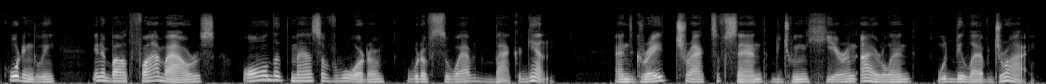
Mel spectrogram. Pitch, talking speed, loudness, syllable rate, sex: 135 Hz, 160 wpm, -19 LUFS, 4.6 syllables/s, male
